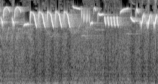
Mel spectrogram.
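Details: Winter-forest song of a Eurasian wren, a continuous high, bright outpouring of quick trills, rapid buzzy rattles and sharp whistled notes, loud and clear over a quiet low hum.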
